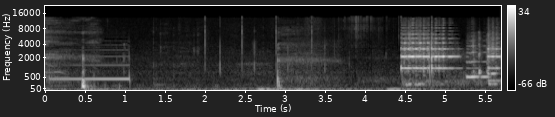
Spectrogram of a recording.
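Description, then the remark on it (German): An outgoing phone call rings: a steady electronic ringback tone lasts about a second, then near-silence with scattered clicks, followed by a louder, busy burst of warbling electronic tones. “Aber er sieht doch, dass du ihn anrufst.”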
